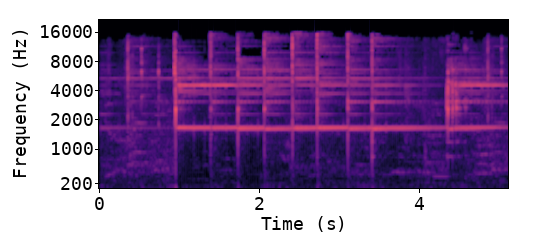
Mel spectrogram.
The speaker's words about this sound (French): Les coups de marteau résonnent sur le fer encore chaud que bat le forgeron. Dans cet atelier, on fabrique des chaises, des tables ou encore des lits. Bienvenue au village artisanal Wadata de Niamey, qui regroupe une centaine de professionnels.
